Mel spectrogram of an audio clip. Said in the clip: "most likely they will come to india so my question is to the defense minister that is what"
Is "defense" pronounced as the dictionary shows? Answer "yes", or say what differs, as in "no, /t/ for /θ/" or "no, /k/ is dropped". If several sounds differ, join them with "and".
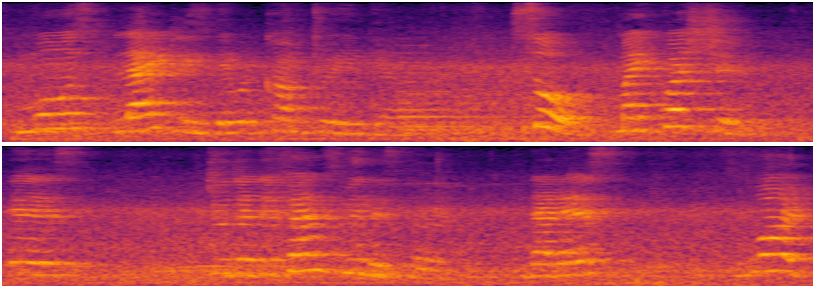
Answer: yes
